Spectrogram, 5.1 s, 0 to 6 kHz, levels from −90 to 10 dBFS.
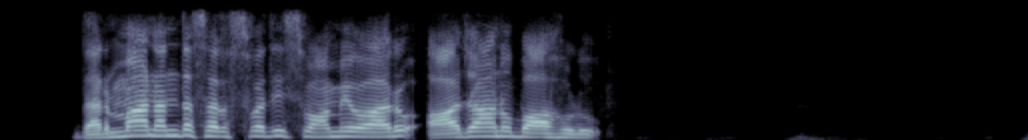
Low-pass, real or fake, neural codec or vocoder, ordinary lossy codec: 5.4 kHz; fake; vocoder, 22.05 kHz, 80 mel bands, WaveNeXt; none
